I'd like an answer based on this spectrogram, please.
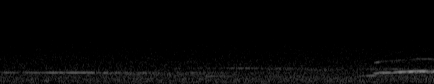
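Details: Gray wolves of the Snake River pack, Wallowa County, July 2012, pack members answering a pup: a steady sustained howl early, a long quiet stretch, then a louder howl rising in pitch at the close.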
